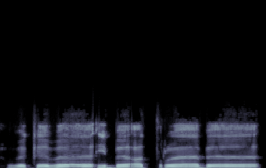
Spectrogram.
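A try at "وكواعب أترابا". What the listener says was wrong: இதுல ஐன் முறிஞ்சி வருது, உடையப்படாது, வளைஞ்சு வரணும். وكواعب وكواعب வளையணும். அப்பதான் பின்னுக்கால வர அலிப் அந்த ஐனிலிருந்து வேறுபடுத்தப்பட்டதா வரும். وكواعب أت وكواعب أت ஐ வளையிறது அ நார்மலாக வர்றது.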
